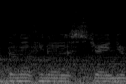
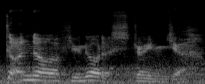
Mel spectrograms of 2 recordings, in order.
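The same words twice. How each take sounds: First: It is said in the speaker's normal voice. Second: It is said in a put-on character voice.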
